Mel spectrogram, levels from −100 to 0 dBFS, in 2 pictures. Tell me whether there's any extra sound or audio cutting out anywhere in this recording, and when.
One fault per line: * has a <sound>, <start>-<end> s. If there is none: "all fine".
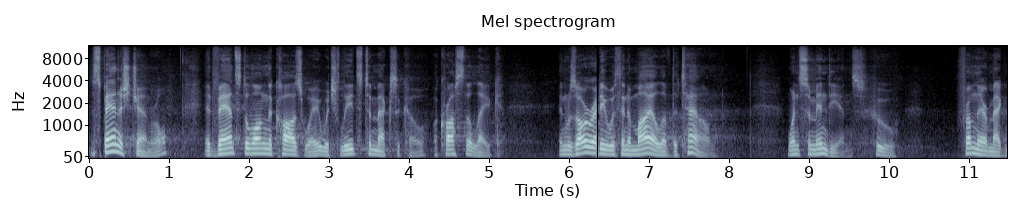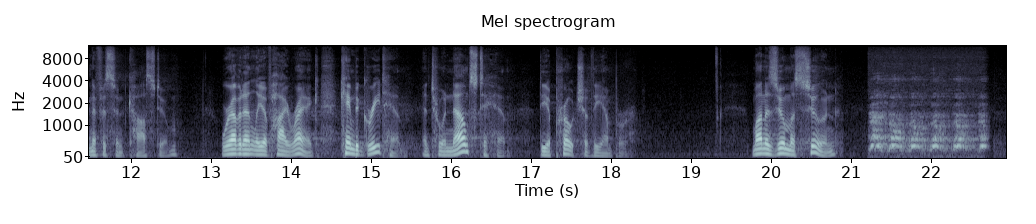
* has a dropout, 6.3-6.4 s
* has a bark, 21.2-22.8 s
